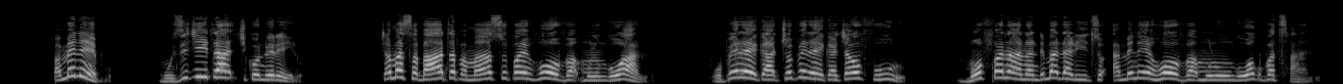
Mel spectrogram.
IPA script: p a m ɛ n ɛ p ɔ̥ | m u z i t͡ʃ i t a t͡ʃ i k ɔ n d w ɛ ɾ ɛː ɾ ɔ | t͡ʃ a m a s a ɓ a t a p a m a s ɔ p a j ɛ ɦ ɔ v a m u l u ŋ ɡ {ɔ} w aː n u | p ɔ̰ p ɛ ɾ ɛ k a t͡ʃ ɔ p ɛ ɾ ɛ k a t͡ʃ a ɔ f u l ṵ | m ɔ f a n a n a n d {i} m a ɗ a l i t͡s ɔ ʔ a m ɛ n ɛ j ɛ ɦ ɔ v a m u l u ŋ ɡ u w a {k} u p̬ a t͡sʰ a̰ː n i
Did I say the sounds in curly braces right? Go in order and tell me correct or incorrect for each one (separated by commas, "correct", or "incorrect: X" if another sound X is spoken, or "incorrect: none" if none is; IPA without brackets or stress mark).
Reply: incorrect: u, correct, correct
